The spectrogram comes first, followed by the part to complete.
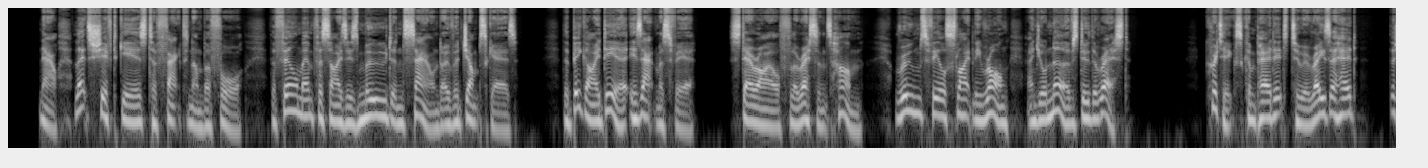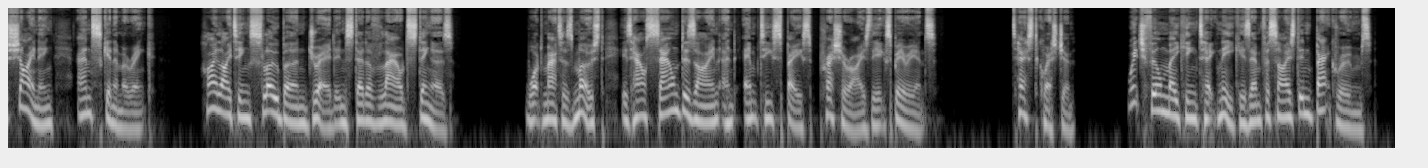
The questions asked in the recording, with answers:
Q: Which filmmaking technique is emphasized in Backrooms?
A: Correct answer. Mood and sound design.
